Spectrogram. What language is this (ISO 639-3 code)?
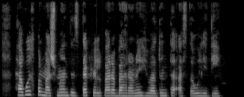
pus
